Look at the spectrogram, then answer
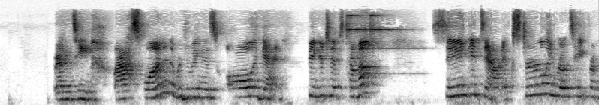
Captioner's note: ding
